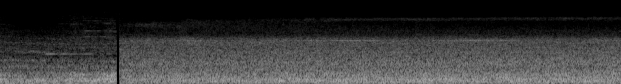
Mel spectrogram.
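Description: Steady rumble and hiss of Shinkansen bullet trains at a station platform, with a faint steady high whine; the sound changes abruptly about a second in.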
